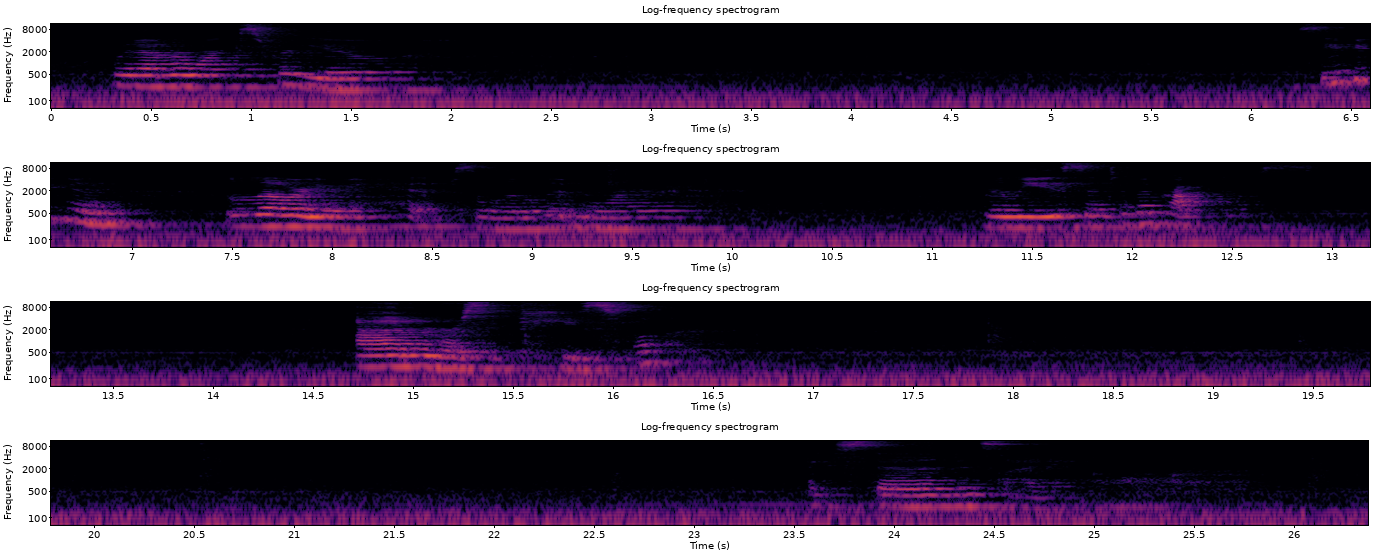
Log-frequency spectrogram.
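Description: A woman speaks calmly and softly, with pauses.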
